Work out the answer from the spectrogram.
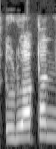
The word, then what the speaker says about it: Uruapan: It's Uruapan, Michoacán, and you are correct.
